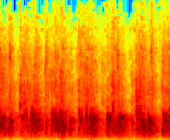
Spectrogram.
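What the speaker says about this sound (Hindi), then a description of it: "अगर समझ लिया है तो जोरदार ताली बजाएंगे" A church congregation claps loudly, a dense and continuous burst of applause from many hands.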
